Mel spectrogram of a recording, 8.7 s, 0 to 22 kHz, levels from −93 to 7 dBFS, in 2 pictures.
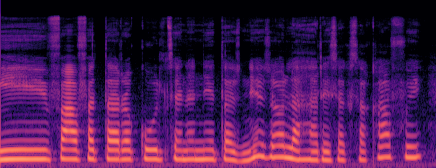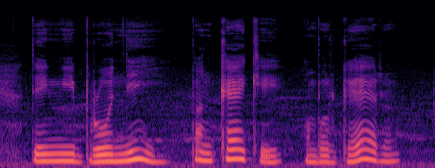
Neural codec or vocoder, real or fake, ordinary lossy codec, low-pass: none; real; none; 14.4 kHz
